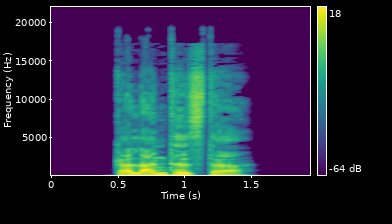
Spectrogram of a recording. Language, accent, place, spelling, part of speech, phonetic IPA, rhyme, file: German, Germany, Berlin, galantester, adjective, [ɡaˈlantəstɐ], -antəstɐ, De-galantester.ogg
- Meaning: inflection of galant: 1. strong/mixed nominative masculine singular superlative degree 2. strong genitive/dative feminine singular superlative degree 3. strong genitive plural superlative degree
